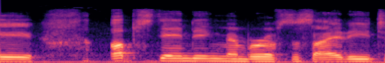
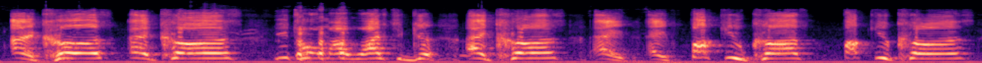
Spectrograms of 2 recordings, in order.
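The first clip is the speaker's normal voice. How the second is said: high-pitched, shouted confrontation; imitated angry husband; 12 semitones higher, slower than usual. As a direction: holler a challenge across the counter. Acts out angry husband confronting her.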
